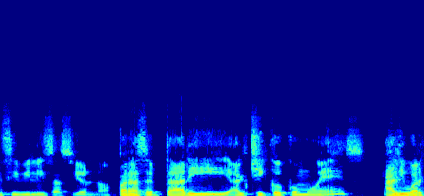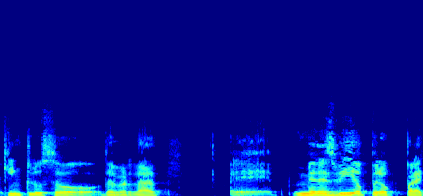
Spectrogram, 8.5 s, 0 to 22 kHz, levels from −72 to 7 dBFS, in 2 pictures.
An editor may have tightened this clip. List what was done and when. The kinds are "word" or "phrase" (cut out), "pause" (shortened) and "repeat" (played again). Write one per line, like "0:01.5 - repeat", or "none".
0:01.2 - pause
0:03.8 - pause
0:07.1 - pause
